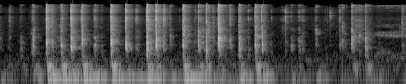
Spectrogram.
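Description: Typing on a computer keyboard: a quick run of keystrokes starting about half a second in, thinning out near the end.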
